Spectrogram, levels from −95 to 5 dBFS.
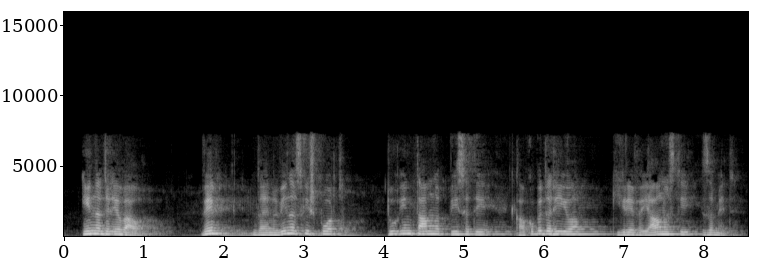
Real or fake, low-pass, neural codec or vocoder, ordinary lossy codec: fake; 7.2 kHz; codec, 16 kHz, 4.8 kbps, FACodec; MP3, 48 kbps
